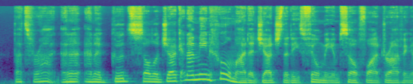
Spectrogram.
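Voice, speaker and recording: The recording is very clean and the background silent. A man talks with a somewhat breathy quality. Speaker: podcast co-host. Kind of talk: casual chat.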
